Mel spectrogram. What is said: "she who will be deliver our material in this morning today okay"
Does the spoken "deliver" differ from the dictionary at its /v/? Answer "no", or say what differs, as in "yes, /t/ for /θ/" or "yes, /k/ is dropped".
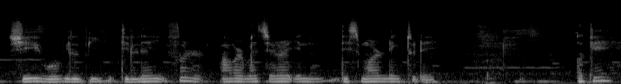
yes, /f/ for /v/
